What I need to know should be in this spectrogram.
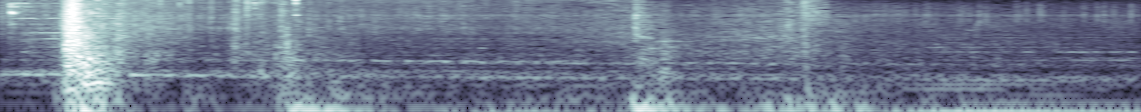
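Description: Electric sparks crackle and snap.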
